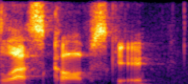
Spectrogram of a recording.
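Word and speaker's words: Laskowski: end with ski and it's a W, and yeah, people pronounce it like w, and it's v because it's the same in my name because which is spelled with a W in Polish.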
